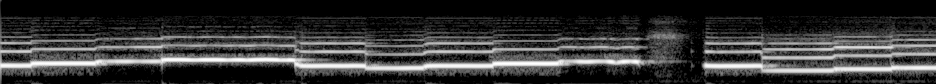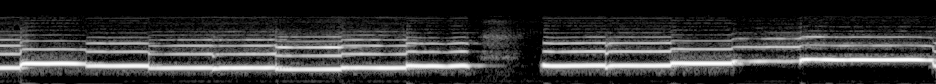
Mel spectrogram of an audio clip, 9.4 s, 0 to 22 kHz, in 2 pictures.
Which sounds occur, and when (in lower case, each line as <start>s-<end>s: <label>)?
0.0s-3.3s: music
0.0s-9.3s: background noise
3.2s-3.5s: breathing
3.5s-7.2s: music
7.1s-7.3s: breathing
7.4s-9.3s: music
